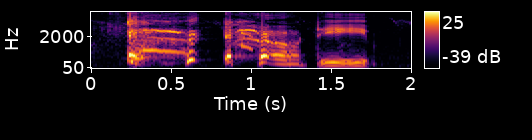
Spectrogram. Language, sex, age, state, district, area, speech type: Assamese, female, 60+, Assam, Dibrugarh, rural, spontaneous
